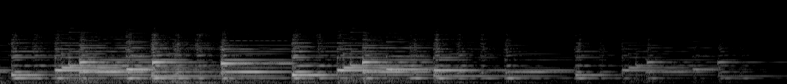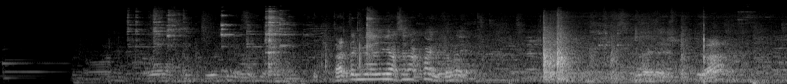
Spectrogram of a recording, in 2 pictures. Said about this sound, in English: This is a bar and restaurant in southern Spain. It's a local favorite called Casa Pedro. About 20 ham legs hang on a wall behind the bar.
